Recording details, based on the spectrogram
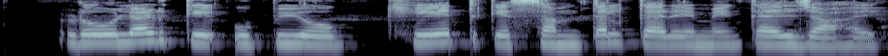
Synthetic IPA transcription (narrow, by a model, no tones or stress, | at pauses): ɽoːləɽkeʊpjoːɡ̚ | kʰːeːt̪kesəmt̪əlkəɾemẽkɐɪld͡ʒaːɦɛ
